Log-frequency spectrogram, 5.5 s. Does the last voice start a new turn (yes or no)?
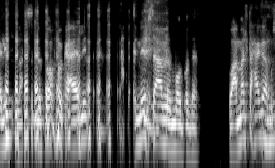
no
